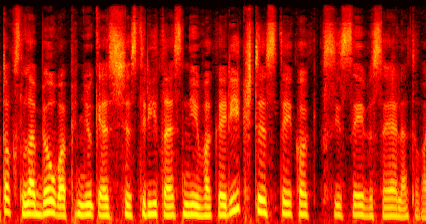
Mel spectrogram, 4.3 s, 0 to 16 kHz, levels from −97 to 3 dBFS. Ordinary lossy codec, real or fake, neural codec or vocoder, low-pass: AAC, 64 kbps; fake; vocoder, 44.1 kHz, 128 mel bands, Pupu-Vocoder; 14.4 kHz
